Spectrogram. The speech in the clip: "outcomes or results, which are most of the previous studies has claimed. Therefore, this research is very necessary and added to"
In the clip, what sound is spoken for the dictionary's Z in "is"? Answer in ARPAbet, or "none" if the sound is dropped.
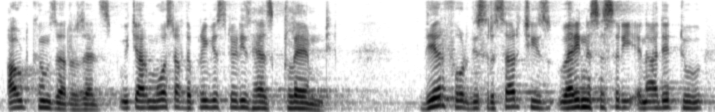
Z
